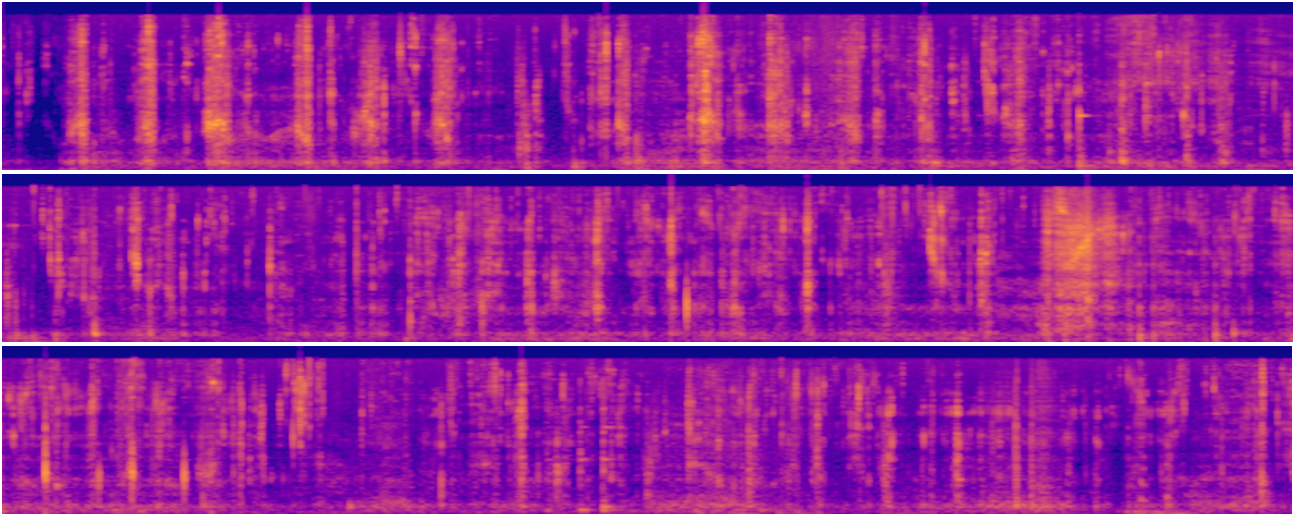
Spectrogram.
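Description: Close-miked eating sounds: chewing a cube of pickled chicken radish, with many small irregular mouth clicks. Partway through, a wooden spoon scrapes a ceramic bowl as rice and sauce are scooped up.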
